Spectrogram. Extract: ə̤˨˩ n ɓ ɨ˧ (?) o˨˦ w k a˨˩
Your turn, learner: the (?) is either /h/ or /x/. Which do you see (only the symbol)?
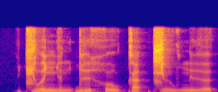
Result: h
